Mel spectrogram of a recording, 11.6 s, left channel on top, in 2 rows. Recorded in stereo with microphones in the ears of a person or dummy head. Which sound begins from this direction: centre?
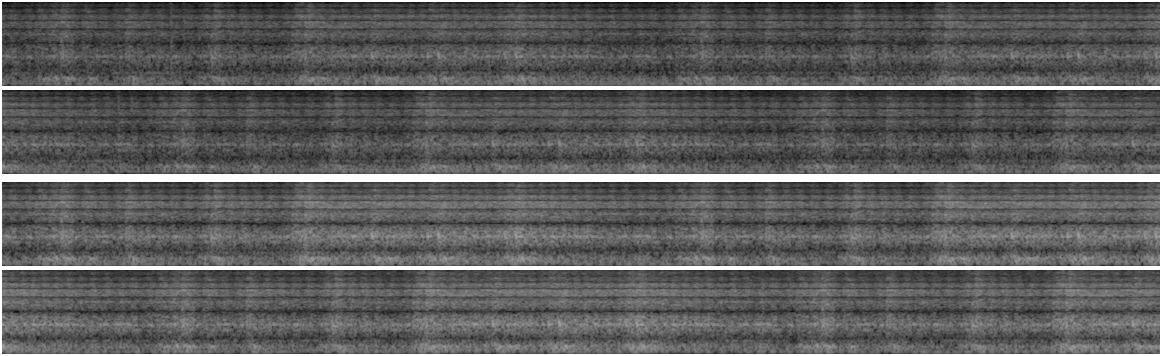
A motorcycle, at 0.0 s.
